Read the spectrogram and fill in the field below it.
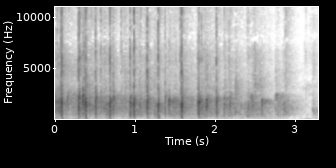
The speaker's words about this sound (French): une grosse main de félicitations à eux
